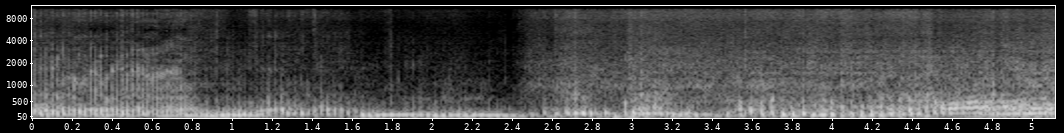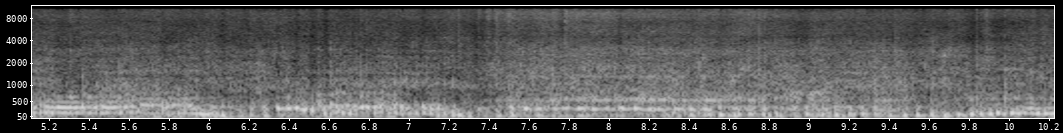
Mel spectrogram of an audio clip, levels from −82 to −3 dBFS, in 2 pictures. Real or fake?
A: fake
